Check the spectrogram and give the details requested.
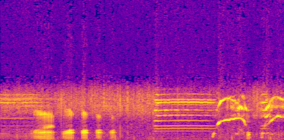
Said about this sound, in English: Hey, wait till you hear my singing pig. First, I gotta get him in pitch.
